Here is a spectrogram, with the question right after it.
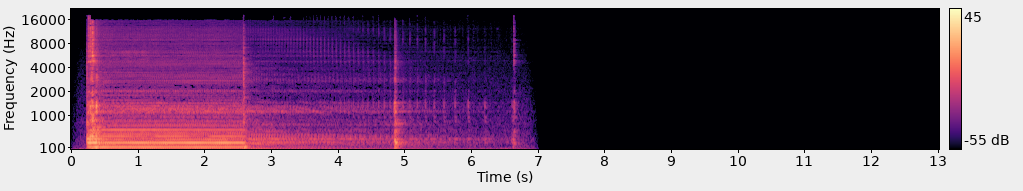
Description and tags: Garbage disposal being turned on then turned off.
